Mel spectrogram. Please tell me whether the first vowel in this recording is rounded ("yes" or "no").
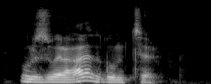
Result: yes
